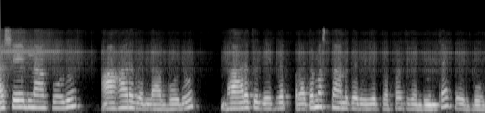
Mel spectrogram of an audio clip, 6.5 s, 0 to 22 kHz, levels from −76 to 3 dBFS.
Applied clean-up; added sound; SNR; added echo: neural mask model RNNoise.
